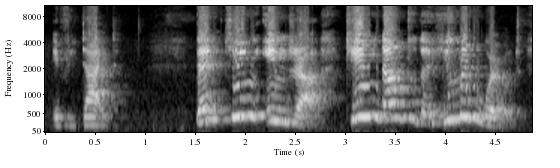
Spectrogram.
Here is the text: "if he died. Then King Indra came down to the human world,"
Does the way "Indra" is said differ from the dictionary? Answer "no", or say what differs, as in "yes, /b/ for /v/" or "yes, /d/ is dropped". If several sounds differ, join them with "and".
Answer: no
